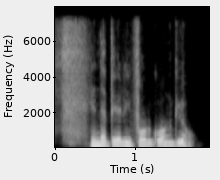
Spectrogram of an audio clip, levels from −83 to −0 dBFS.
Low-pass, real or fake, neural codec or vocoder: 7.2 kHz; fake; codec, 16 kHz in and 24 kHz out, 0.9 kbps, LongCat-Audio-Codec, fine tuned four codebook decoder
